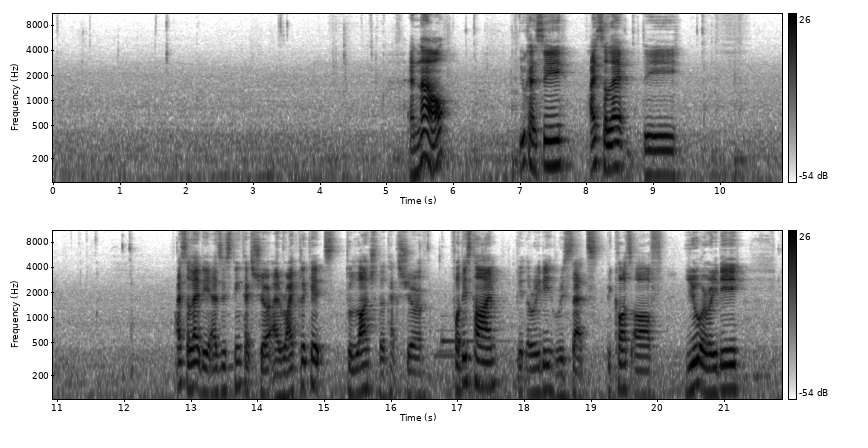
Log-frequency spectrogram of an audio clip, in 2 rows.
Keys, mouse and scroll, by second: 5.1-6.4 scroll down 9, 6.4 click, 7.0 scroll, 7.4 click, 7.6 click, 8.2-9.9 drag, 9.9-11.9 scroll down 10, 11.9 scroll up 10, 12.1-14.4 drag, 14.4 right click, 15.2-21.8 drag.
